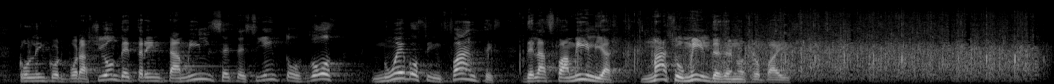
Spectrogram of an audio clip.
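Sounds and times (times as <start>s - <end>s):
speech: 0.2s - 8.1s
applause from many people in a national assembly: 5.8s - 10.5s.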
